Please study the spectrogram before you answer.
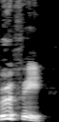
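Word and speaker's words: Boofi: Me and Mandy are going to a place called Boofy. It's spelled B-O-O-F-I, the way that you would say it.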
